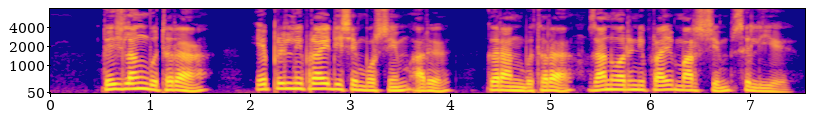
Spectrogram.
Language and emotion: Bodo, neutral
